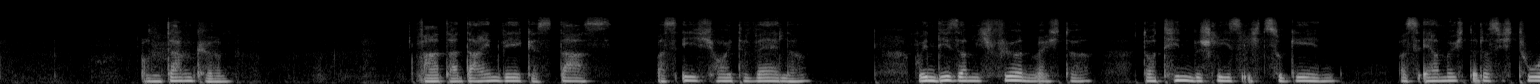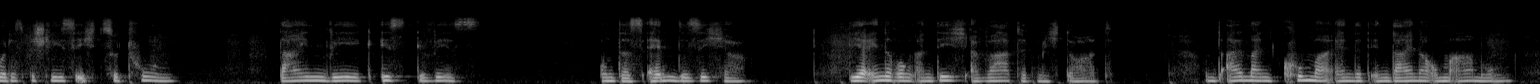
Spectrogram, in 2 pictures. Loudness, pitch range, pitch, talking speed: -29 LUFS, 145-170 Hz, 160 Hz, 105 wpm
